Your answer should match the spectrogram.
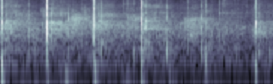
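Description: Sparse applause from a small audience, led by one person's hand claps repeating steadily about two and a half times a second.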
